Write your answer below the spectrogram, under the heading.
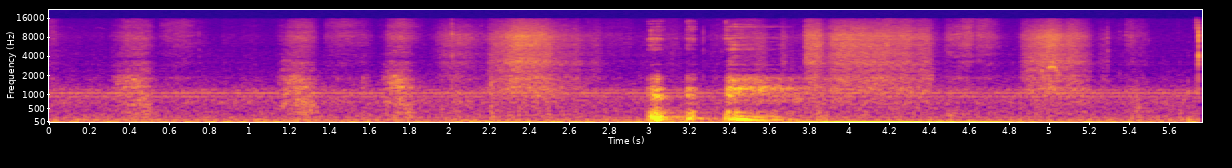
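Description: Ballpoint pen sketching straight lines on a sheet of paper: a few faint scratchy strokes, the longest lasting about a second past the middle. Two soft low thumps about three seconds in.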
